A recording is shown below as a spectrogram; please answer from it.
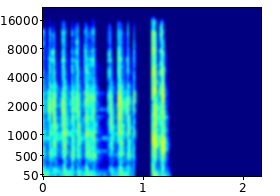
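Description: Computer keyboard typing sound effect: a quick run of key clicks for about a second, then a short double click, like a mouse click.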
